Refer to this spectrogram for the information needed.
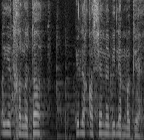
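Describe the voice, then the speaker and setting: A man with an Algerian accent, very fast and high-pitched, ordinary pitch variation, music in the background. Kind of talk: joke telling.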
